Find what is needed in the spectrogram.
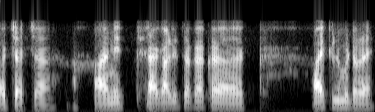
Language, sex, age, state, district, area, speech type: Marathi, male, 30-45, Maharashtra, Akola, rural, conversation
